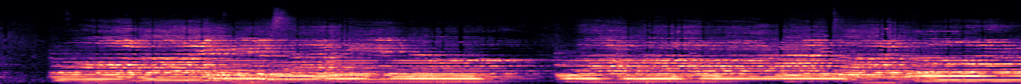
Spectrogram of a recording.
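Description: A small choir singing slow, sustained phrases, with a short break between phrases about halfway through.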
